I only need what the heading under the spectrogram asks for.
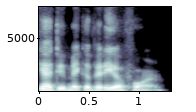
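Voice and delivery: ordinary delivery

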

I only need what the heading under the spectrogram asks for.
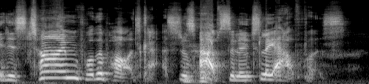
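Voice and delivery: mock, put-on British accent. A podcast host opening the show, in a put-on british accent. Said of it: "That was a pretty good accent".

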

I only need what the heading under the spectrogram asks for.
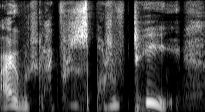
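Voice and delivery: soft, theatrical, thespian stage actor voice. Talking about how Shakespearean actors speak, doing a McKellen impression. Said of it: "he might talk like that normally, but he's like".

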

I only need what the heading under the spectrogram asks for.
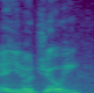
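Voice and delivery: ordinary delivery

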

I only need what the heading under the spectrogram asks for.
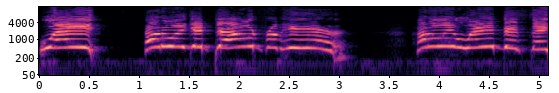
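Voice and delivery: very high panicked cry from a distance. Recapping an episode scene where Katara yells from a distance: imitating Katara yelling. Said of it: "you hear Katara in the distance yelling like".

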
